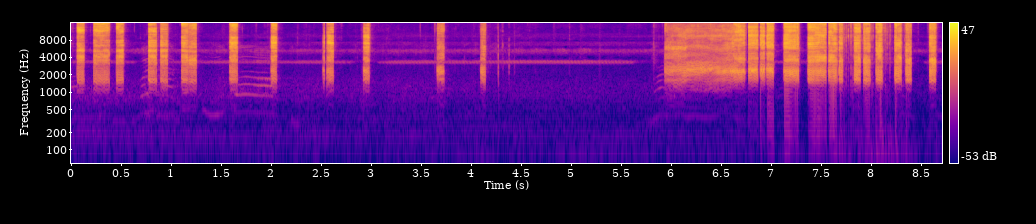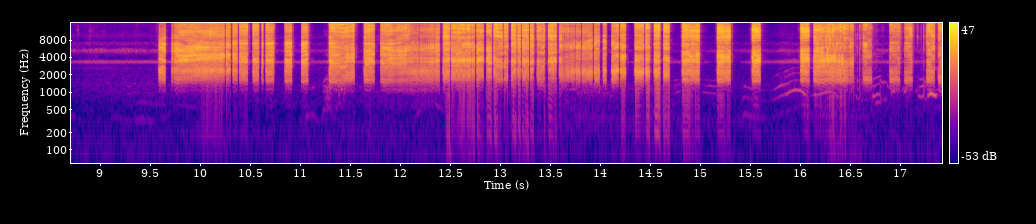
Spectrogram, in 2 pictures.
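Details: Cicada song: loud broad-band buzzing in long bursts of several seconds, broken by sharp clicks and gaps, with a steady high tone and other faint chirps in the background.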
